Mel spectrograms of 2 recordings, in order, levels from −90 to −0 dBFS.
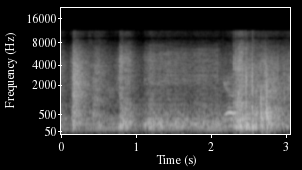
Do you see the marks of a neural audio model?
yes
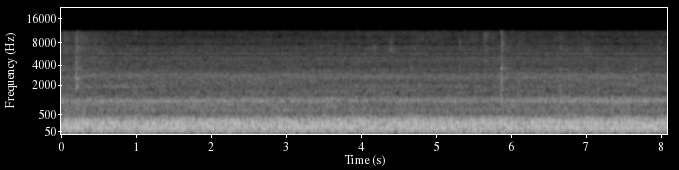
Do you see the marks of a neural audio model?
no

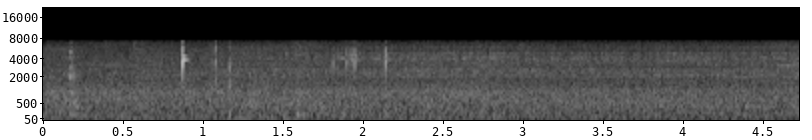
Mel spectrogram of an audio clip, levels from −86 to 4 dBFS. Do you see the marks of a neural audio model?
no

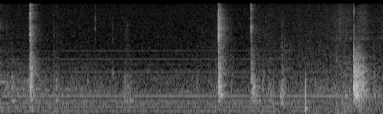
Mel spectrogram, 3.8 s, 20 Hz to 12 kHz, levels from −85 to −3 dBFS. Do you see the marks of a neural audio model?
no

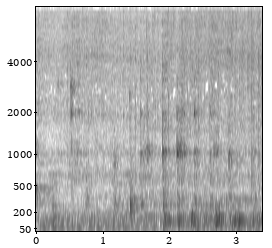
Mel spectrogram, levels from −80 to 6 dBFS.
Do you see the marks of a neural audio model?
no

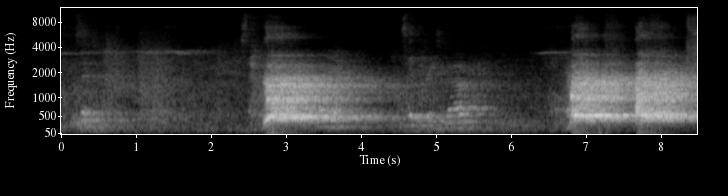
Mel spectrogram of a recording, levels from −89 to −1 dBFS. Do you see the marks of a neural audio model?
no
